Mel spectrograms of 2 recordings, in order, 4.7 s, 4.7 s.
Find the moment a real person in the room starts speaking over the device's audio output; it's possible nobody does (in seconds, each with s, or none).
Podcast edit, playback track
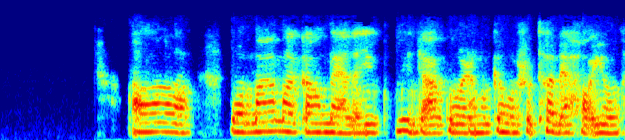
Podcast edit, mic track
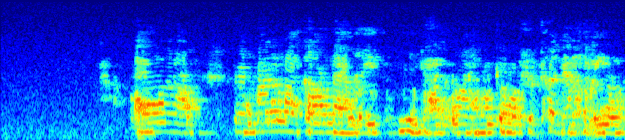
none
